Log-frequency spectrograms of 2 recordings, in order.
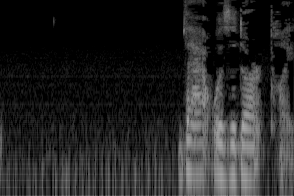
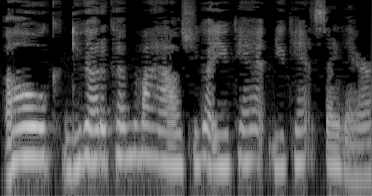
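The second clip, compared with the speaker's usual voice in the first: mock frantic mother, higher and loud at the start; alarmed mom; 5 semitones higher, 6 dB louder than usual. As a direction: urgently pull her daughter home. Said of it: "my mom was like".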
